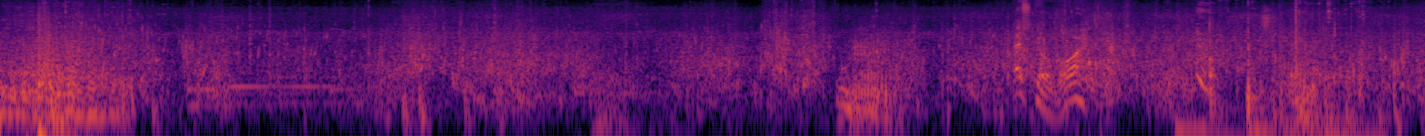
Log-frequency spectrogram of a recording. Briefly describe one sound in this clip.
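A horse's hooves splash through a shallow stream.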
